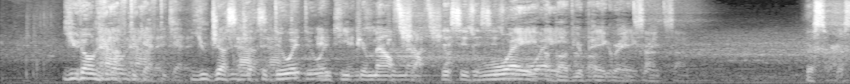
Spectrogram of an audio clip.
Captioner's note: as an echo from the past; as an echo from the past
